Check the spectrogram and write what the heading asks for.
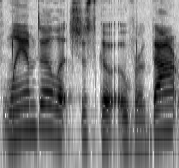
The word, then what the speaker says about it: lambda: is a new variable for us this is pronounced lambda and this is in meters i'm sorry not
